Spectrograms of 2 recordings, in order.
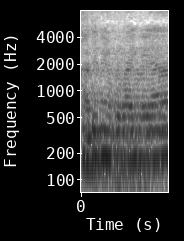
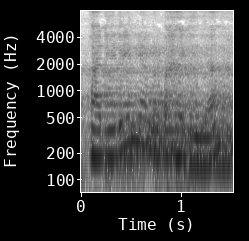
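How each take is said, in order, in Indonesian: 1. Nada tetap datar tanpa melodi sama sekali. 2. Terdengar kaku, seperti orang membaca dari naskah. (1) "jangan sampai yang data terus. ... Kan gak enak" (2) "intonasinya kayak membaca ... kayak orang membaca, gak enak juga"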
